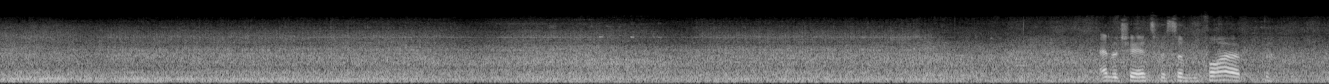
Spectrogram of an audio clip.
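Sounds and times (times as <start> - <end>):
fire engine idling with heavy engine rumble and hiss: 0.0 - 13.2
speech: 11.0 - 12.8.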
